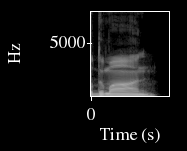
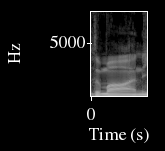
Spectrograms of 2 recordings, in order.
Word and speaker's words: Dumon: It's The Real, last name D-U-M-O-N. The Real Dumon. I kept it simple. – Yep. Well, that's at The Real Dumon, you can find me.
